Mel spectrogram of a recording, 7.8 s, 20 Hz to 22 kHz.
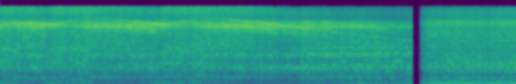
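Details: Mitsubishi Fuso 6D22 truck diesel test-run after rebuild/service, before installation into the chassis. Heavy diesel clatters evenly at a steady speed with no knocks, misfires or grinding; the rebuilt engine sounds healthy and strong.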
